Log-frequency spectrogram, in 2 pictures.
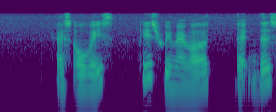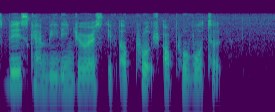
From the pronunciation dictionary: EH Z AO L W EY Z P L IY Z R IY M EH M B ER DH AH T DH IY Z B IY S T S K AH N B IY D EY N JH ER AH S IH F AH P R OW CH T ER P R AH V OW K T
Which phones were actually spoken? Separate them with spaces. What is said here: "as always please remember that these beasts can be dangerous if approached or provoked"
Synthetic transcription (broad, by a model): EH S AO L W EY S P L IY S R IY M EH M B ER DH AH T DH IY S B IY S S K AH N B IY D EY N JH ER AH S IH F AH P R OW CH ER P R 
